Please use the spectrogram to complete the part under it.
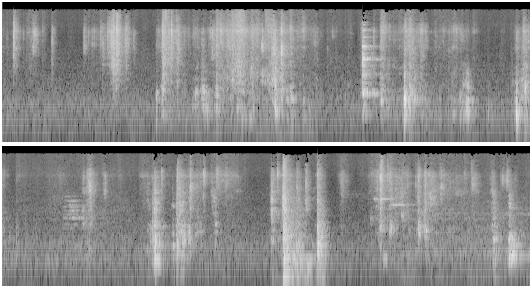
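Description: Things rustle and clatter as someone rummages through a bag.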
